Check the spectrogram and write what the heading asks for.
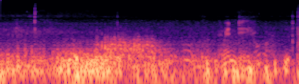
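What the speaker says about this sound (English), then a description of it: "Windy." Wind buffeting a microphone at Summit Point Raceway, heavy low rumbling gusts that rise and fall, with brief faint higher sounds from the track setting.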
